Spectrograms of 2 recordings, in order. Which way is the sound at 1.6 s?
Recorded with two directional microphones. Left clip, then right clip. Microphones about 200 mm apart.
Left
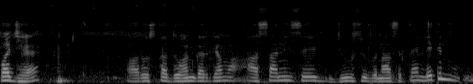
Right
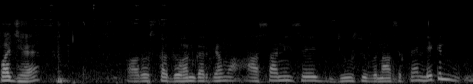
60° left (ahead or behind).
